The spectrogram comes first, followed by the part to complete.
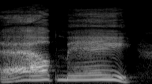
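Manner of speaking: all-out, very high, shrill scream, rough. Retelling a lady screaming in an orchard at night: imitating a woman screaming. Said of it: "she's just full throttle screaming".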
